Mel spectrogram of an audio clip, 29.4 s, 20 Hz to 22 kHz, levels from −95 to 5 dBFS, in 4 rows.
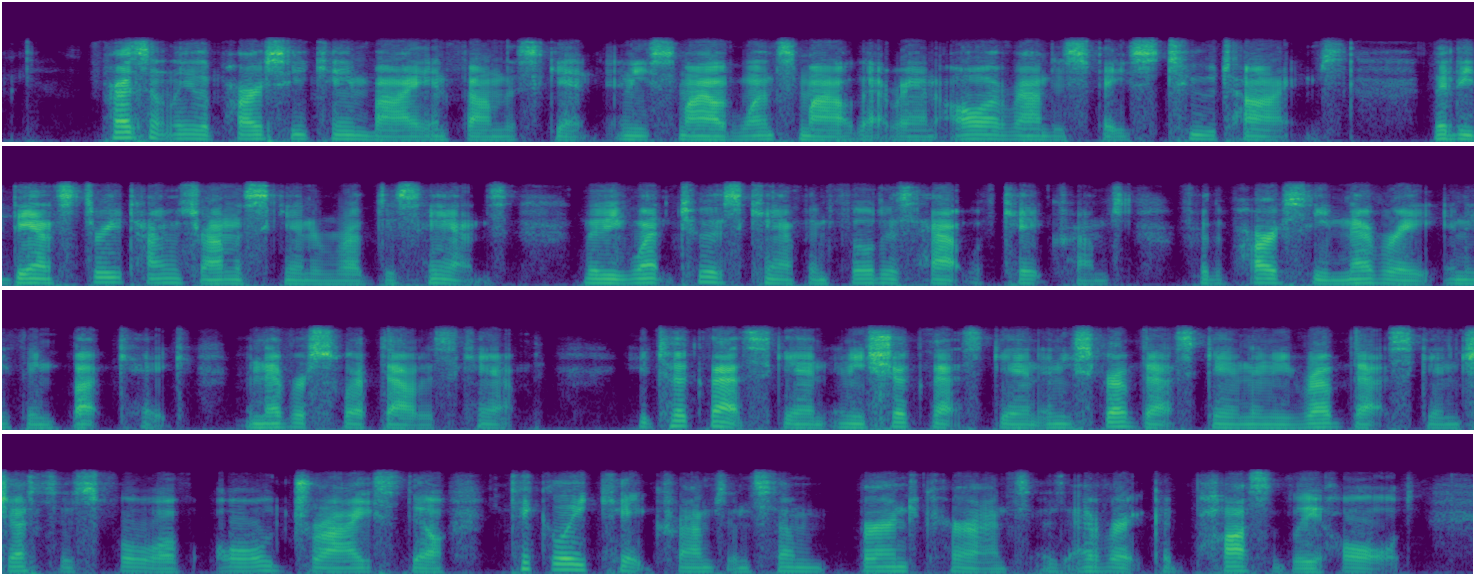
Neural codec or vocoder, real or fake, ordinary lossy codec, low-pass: none; real; Opus, 32 kbps; 7.2 kHz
